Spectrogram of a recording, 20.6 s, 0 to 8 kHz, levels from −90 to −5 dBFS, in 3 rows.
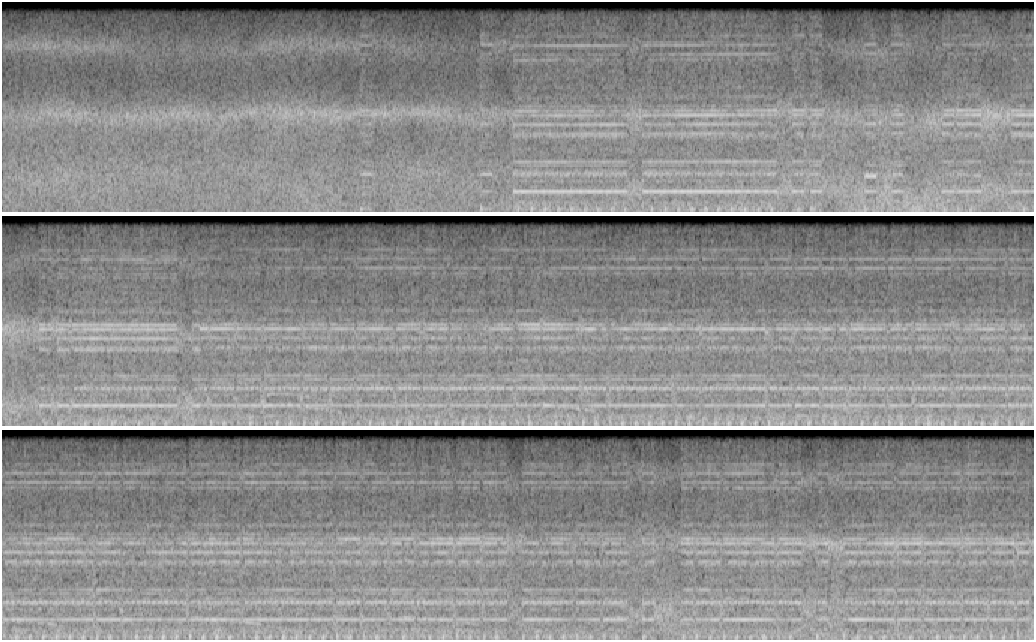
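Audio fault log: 0.0–3.41 s, 5.17–7.35 s, 8.05–13.77 s, 14.37–15.37 s, 15.97–20.64 s: sound chopped by the voice detector. Holes fill about 3.2 s, 1.3 s, 0.6 s, 80 ms and 0.93 s of these stretches. Comfort noise replaces the sound. The likely cause is the sender's detector switching transmission on and off.
4.17–4.27 s: sound dropped by the voice detector. A 100 ms piece of sound is lost. Steady comfort noise stands in until sending resumes. The detector likely took that sound for background. Above it, the call path passes nothing over 8 kHz.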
